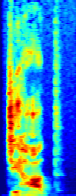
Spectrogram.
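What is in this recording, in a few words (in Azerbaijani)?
"cihad", Azerbaijani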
